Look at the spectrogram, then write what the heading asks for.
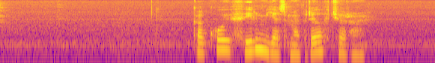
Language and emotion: Russian, neutral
